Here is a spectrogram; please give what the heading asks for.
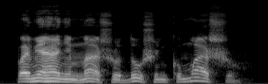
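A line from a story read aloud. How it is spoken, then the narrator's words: Gruff mutter. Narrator (Russian): Свояк Савелий буркнул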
